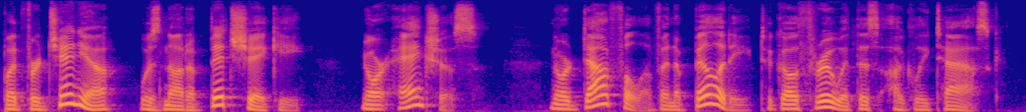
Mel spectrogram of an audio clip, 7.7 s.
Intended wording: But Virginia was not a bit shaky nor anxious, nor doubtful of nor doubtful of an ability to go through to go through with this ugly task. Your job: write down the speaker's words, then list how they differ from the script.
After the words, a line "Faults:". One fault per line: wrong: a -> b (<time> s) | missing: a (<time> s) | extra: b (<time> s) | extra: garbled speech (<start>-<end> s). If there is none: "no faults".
But Virginia was not a bit shaky nor anxious, nor doubtful of an ability to go through with this ugly task.
Faults:
missing: nor doubtful of (5.0 s)
missing: to go through (6.3 s)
